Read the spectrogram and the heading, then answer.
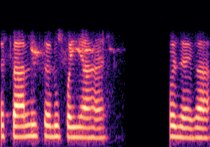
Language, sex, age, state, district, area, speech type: Hindi, female, 45-60, Bihar, Madhepura, rural, conversation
